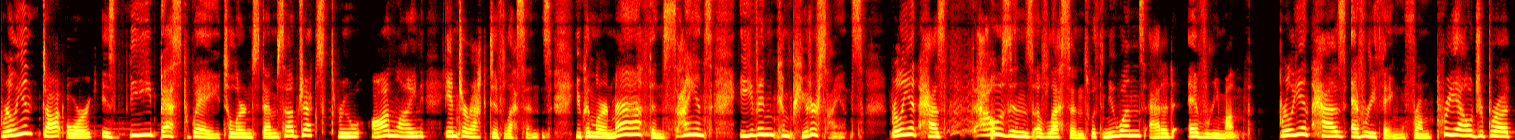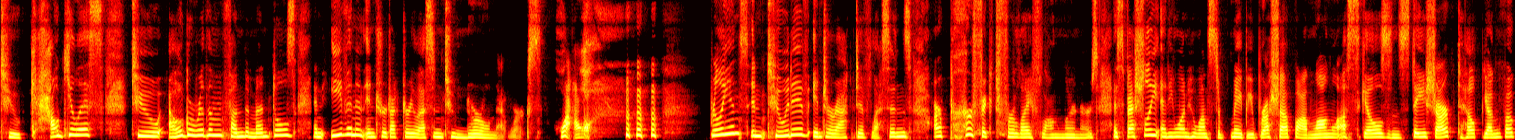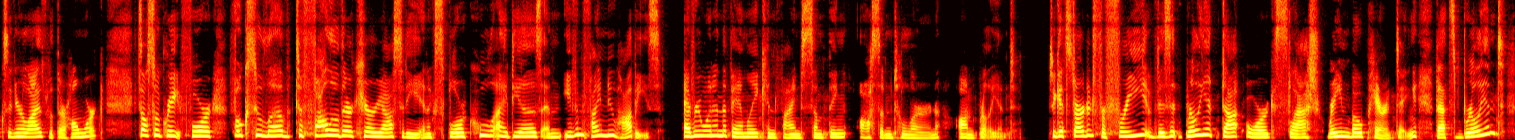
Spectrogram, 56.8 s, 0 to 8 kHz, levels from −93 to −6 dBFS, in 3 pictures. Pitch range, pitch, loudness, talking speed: 195-275 Hz, 225 Hz, -20 LUFS, 140 wpm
